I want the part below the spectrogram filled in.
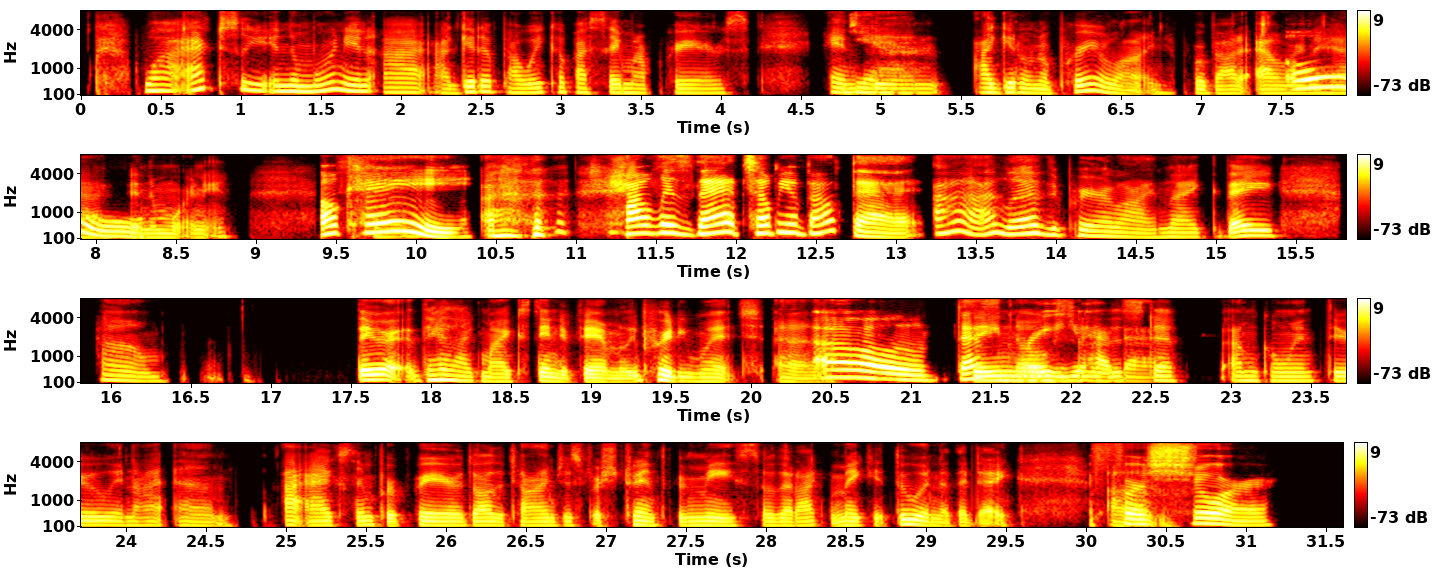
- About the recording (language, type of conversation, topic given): English, advice, How can I reduce stress while balancing parenting, work, and my relationship?
- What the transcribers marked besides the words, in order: drawn out: "Oh"; chuckle; tapping; other background noise; drawn out: "Oh"; "asked" said as "aksed"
